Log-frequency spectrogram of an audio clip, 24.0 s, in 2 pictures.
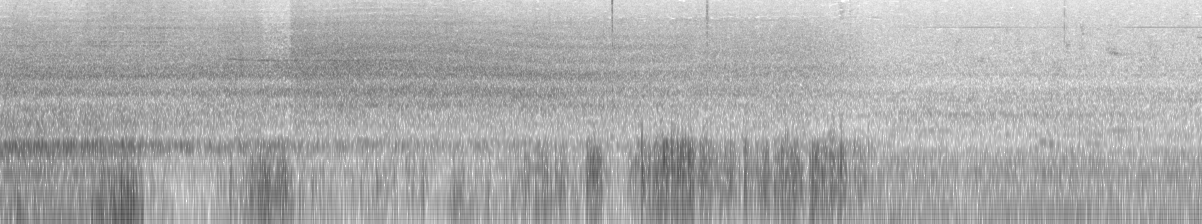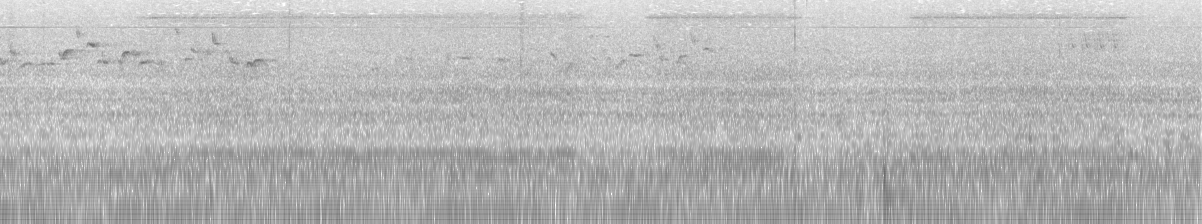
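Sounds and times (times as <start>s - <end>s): train running hum: 0.0s - 24.0s
faint bird chirps: 9.5s - 14.8s.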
